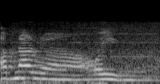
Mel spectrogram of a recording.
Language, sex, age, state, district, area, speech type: Bengali, female, 45-60, West Bengal, Birbhum, urban, spontaneous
